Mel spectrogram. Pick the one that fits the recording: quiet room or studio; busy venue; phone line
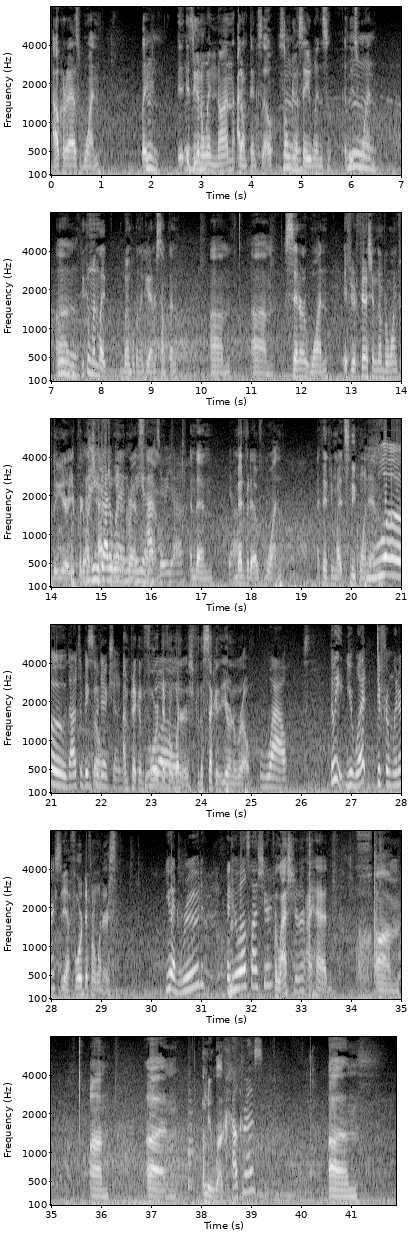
busy venue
